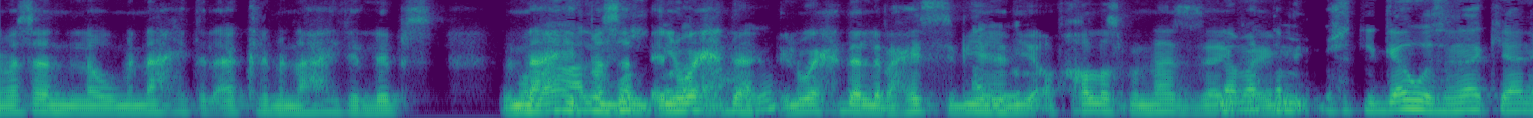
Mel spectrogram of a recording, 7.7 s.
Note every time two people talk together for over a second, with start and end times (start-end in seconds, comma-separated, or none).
2.6-3.9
